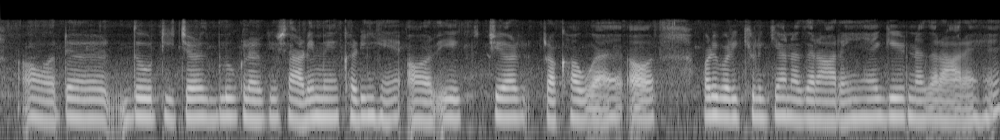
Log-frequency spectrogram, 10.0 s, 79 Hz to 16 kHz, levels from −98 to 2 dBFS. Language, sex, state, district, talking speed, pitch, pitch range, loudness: Hindi, female, Jharkhand, Sahebganj, 160 wpm, 185 Hz, 180-190 Hz, -27 LUFS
